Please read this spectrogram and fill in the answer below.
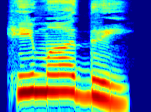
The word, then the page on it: ಹಿಮಾದ್ರಿ: kannada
